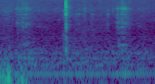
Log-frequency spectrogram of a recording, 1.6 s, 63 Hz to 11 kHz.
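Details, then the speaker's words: Mercedes SL600 driver-side throttle motor, before repair, with power applied directly to both terminals: only faint clicks and no rotation, as it tries but won't turn. The passenger-side motor turns with the same polarity. "here here's the contact made to both terminals the motor is not turning same exact polarity same exact thing do the same exact motor on the other side as you can see it is turning so now the driver side motor is not"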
